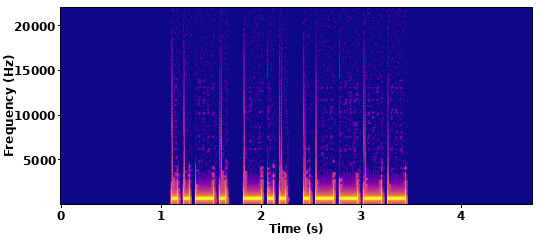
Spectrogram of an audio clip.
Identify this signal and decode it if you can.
Morse code, heard as a keyed tone, about 20 wpm, 700 Hz. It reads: FD1
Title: Callsign Prefixes for Top 25 DXCC - 20wpm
